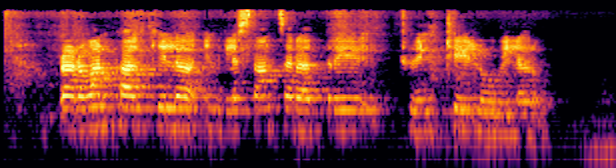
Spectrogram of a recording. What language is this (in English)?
Pashto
